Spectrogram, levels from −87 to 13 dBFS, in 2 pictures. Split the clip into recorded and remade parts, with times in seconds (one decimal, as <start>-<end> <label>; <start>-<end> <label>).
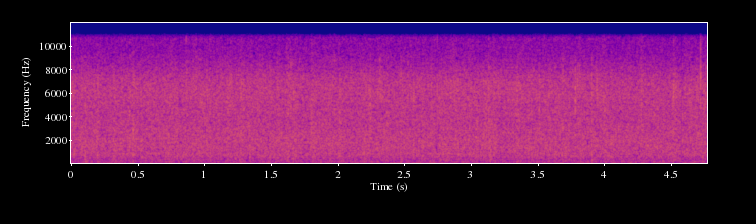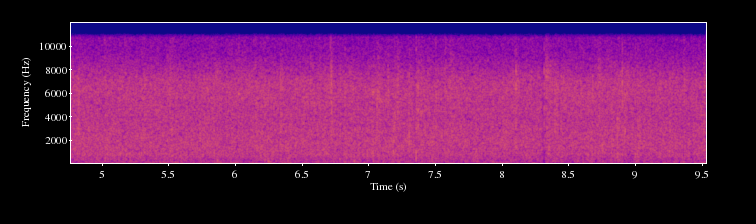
0.0-9.5 recorded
